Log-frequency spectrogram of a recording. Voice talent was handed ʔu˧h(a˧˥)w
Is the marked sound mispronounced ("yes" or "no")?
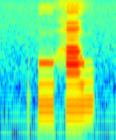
no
